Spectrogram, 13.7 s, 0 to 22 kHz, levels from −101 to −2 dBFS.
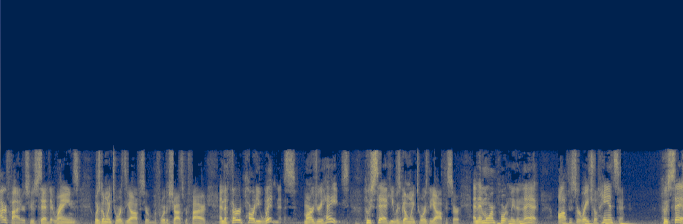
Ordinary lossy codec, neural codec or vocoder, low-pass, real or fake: AAC, 32 kbps; none; 7.2 kHz; real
